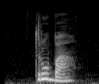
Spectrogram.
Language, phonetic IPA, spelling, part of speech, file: Russian, [trʊˈba], труба, noun, Ru-труба.ogg
- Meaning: 1. pipe 2. chimney, flue 3. trumpet 4. undesirable situation, seemingly hopeless (де́ло труба́) 5. mobile phone 6. telephone 7. fox tail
